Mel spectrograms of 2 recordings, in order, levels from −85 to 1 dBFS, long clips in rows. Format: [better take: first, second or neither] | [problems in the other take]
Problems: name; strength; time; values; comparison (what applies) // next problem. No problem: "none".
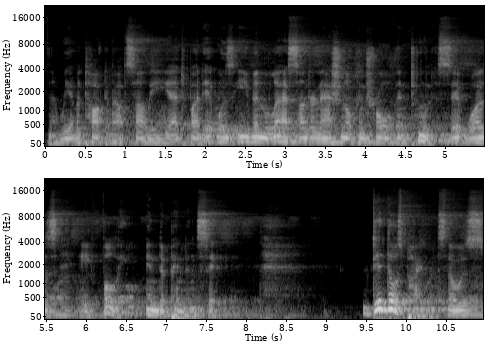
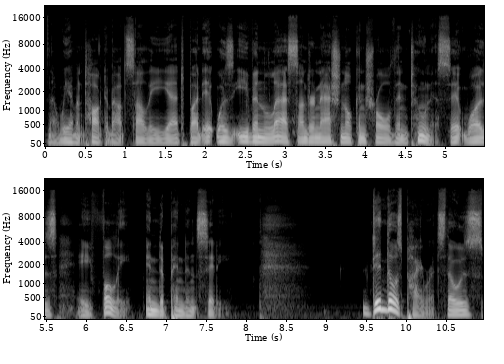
second | room echo; noticeable; dies away in 1.7 s // off-mic speech; somewhat distant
